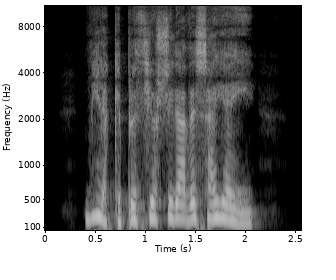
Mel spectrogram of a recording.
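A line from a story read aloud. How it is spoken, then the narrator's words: Exclaimed. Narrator (Galician): exclamou Lola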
